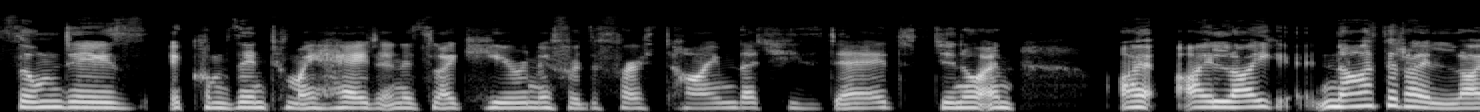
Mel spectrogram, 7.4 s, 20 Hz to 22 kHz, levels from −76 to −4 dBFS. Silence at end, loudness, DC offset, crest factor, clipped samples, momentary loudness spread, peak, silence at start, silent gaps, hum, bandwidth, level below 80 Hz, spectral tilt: 0 s; -18 LUFS; under 0.1%; 16 dB; under 0.1%; 9 LU; -2 dBFS; 0.05 s; 0.75-0.82 s, 5.47-5.51 s; none; 11.5 kHz; -68 dBFS; -5.5 dB/octave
